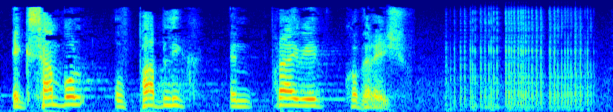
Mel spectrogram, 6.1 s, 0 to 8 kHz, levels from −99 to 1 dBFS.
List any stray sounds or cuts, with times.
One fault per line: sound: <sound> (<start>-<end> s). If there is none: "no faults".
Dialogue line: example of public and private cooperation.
sound: squeak (4.4-6.0 s)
